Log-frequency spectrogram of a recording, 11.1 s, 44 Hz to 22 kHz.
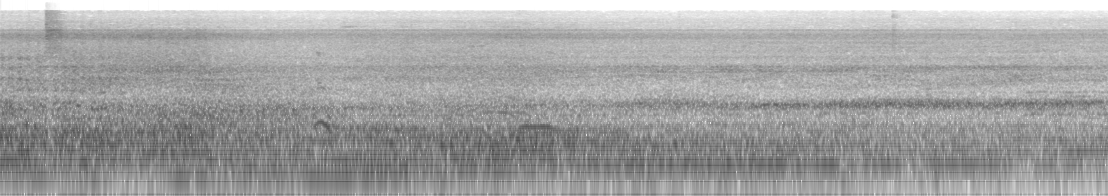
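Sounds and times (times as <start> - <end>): traffic noise: 0.0 - 11.0.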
